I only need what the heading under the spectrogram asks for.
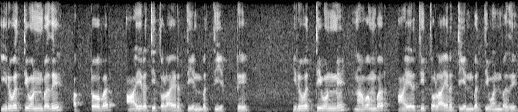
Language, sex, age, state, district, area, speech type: Tamil, male, 60+, Tamil Nadu, Tiruvarur, rural, spontaneous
